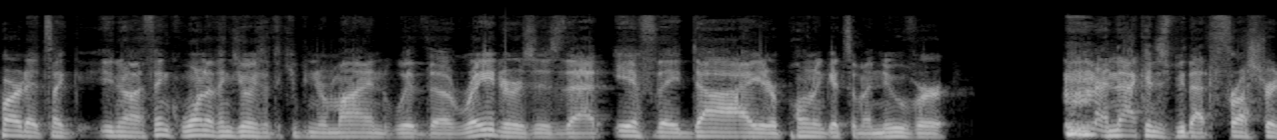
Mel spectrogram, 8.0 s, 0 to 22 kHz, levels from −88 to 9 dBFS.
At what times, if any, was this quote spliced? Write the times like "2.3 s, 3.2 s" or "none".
none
